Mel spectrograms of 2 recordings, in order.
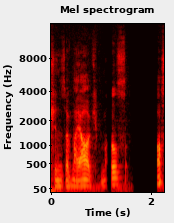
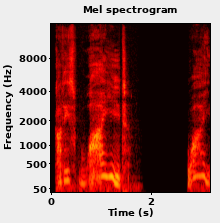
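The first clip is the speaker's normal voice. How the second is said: much higher, very slow, stretched-out "wide"; amazed at width; 11 semitones higher, much slower than usual. Real, not acted. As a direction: drag the word out in mock awe. Marvelling at the model's width.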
